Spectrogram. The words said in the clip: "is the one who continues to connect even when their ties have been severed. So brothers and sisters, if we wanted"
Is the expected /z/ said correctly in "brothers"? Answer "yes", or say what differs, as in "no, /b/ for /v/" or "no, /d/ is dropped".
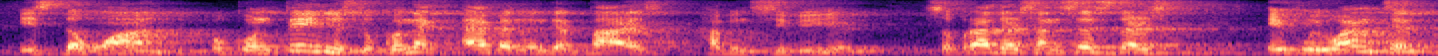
no, /s/ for /z/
